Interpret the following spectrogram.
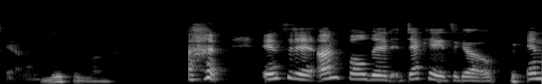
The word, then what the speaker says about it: Newfoundland: best French recounted how the new Faolain please pronounce keren Newfoundland incident unfolded decades ago in the early 1950s after two UFOs were seen by many people off the coast of st.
